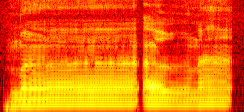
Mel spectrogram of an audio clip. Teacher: Cara bacanya mad zaid munfasil ini dipanjangkan 4 harakat atau 5 harakat ya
